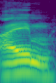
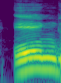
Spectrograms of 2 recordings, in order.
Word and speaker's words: ऐं: यानी कि कुछ लोग इसको ऐम यानी कि माँ का साउंड बोलते हैं, ठीक है। कुछ लोग एंग बोलते हैं यानी कि अंगा का साउंड लगाते हैं, तो दोनों ही सही है।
